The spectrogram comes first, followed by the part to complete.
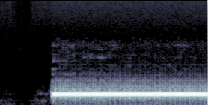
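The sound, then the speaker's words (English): After a brief silence, a phone line's steady electronic ringing tone starts abruptly and holds unbroken and loud, with no voices, as an outgoing call to a man rings without being answered. “I don't think he's going to answer.”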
